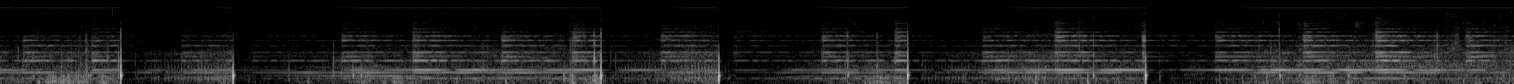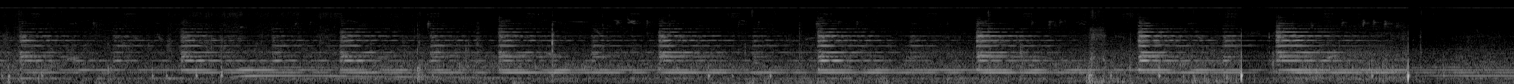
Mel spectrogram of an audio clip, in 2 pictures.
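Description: Church bells ringing, struck again and again over a sustained ringing hum of several tones. The sound drops out abruptly several times in the first twelve seconds, then rings on steadily.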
